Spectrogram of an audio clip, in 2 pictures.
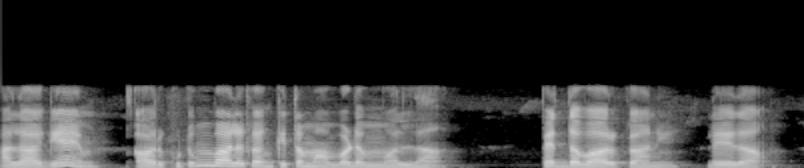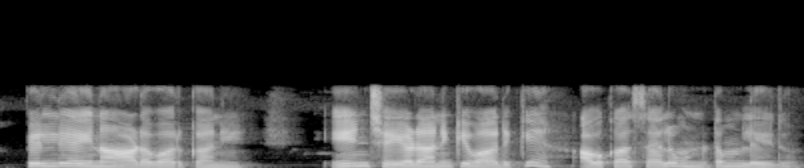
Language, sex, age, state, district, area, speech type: Telugu, female, 18-30, Andhra Pradesh, Palnadu, rural, spontaneous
